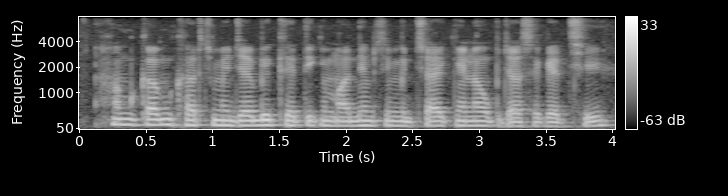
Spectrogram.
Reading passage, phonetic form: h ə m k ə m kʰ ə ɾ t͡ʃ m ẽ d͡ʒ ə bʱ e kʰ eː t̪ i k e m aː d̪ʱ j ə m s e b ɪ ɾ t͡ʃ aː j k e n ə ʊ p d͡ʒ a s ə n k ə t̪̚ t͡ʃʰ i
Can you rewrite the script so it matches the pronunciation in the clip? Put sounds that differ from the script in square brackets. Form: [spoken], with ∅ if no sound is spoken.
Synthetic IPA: h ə m k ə m kʰ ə ɾ t͡ʃ m ẽ d͡ʒ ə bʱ [i] kʰ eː t̪ i k e m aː d̪ʱ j ə m s e [m] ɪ ɾ t͡ʃ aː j k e n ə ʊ p d͡ʒ a s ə [∅] k ə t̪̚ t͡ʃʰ i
